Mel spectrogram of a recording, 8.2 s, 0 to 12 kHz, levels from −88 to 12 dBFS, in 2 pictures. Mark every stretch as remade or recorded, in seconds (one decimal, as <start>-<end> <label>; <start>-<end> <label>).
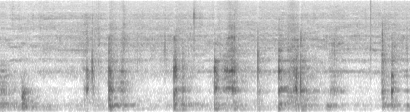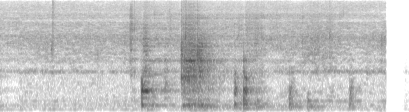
0.0-4.3 remade; 4.3-5.4 recorded; 5.4-6.9 remade; 6.9-8.2 recorded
